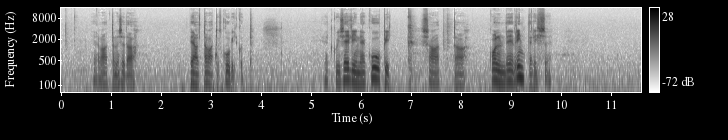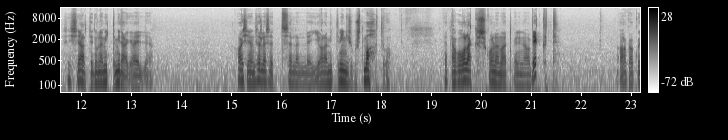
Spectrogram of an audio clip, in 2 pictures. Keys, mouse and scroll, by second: 0.2 middle click, 19.6 middle click, 19.6 scroll up 1, 21.7 scroll down 1, 22.3 middle click.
